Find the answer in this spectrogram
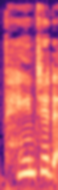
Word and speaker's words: painted: Arrived ends with D, jumped ends with T, and painted ends with T. So, painted takes the extra ID syllable.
